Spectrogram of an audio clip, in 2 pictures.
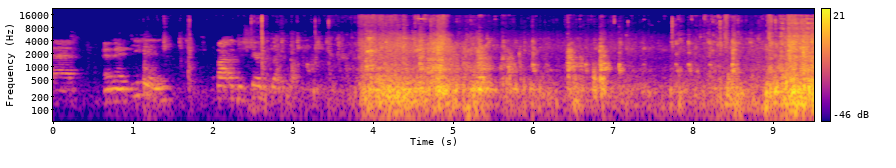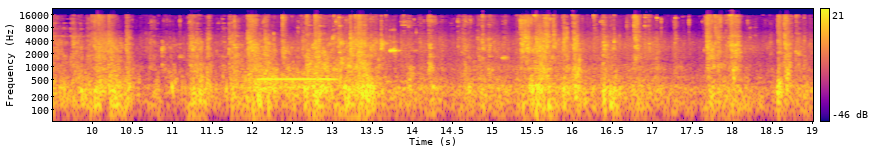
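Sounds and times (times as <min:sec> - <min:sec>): steady tone: 0:12.0 - 0:13.8.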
